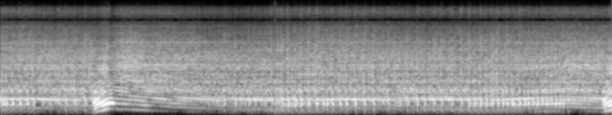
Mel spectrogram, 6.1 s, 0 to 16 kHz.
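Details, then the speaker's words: 1998 Kawasaki KX125 two-stroke, rebuilt OEM carb on stock jetting (believed 42 pilot, 160 main): two sharp throttle blips falling back to a blubbery, uneven burble; running too rich with too much smoke, so jets are being reduced to 38 pilot/158 main. "The stock jetting of 42,160, I believe were the numbers, was a little too rich, too much smoke, and better on the fueling than what we had before, but still not perfect."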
